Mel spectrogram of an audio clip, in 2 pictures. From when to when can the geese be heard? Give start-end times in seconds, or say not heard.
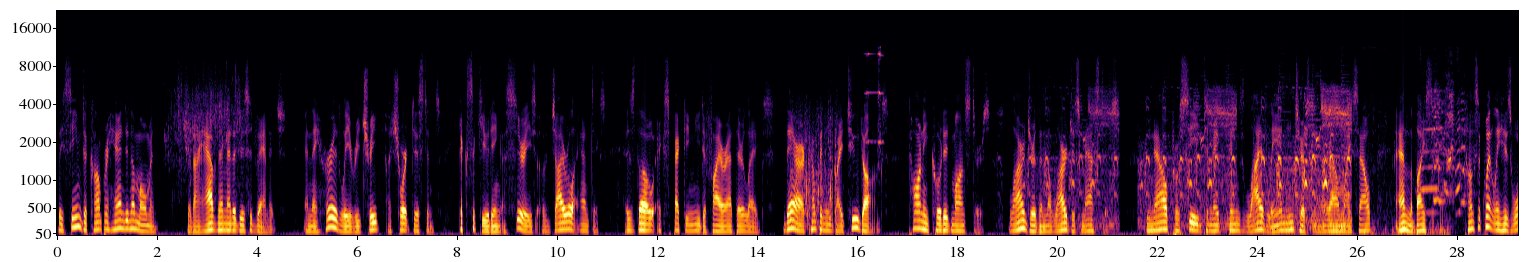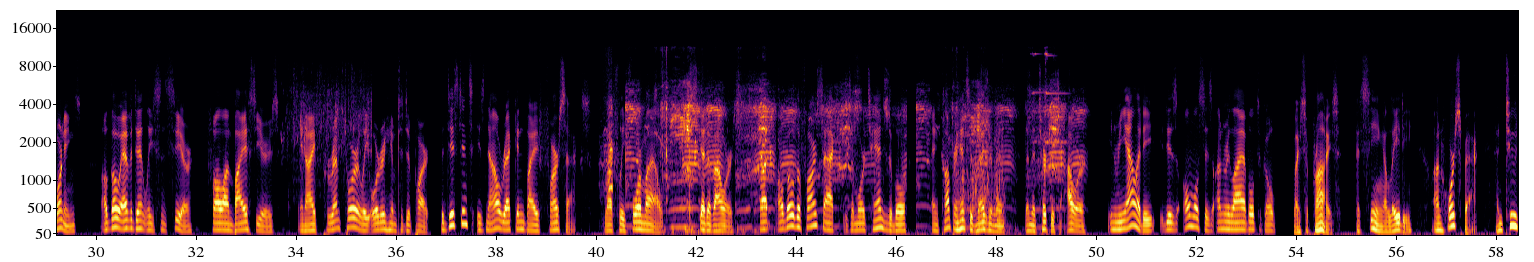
18.8-28.6, 40.0-49.9.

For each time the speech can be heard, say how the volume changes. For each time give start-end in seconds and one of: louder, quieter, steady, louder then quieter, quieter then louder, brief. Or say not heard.
0.0-2.0 brief
2.6-58.4 steady.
